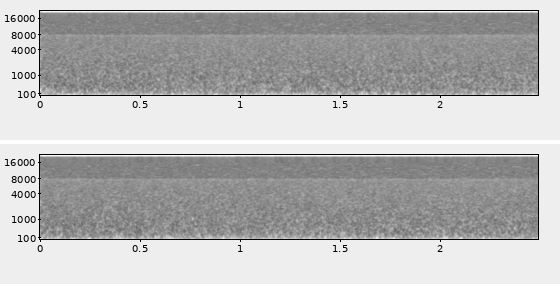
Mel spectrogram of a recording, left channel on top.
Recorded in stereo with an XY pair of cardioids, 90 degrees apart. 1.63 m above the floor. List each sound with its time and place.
Only background noise.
